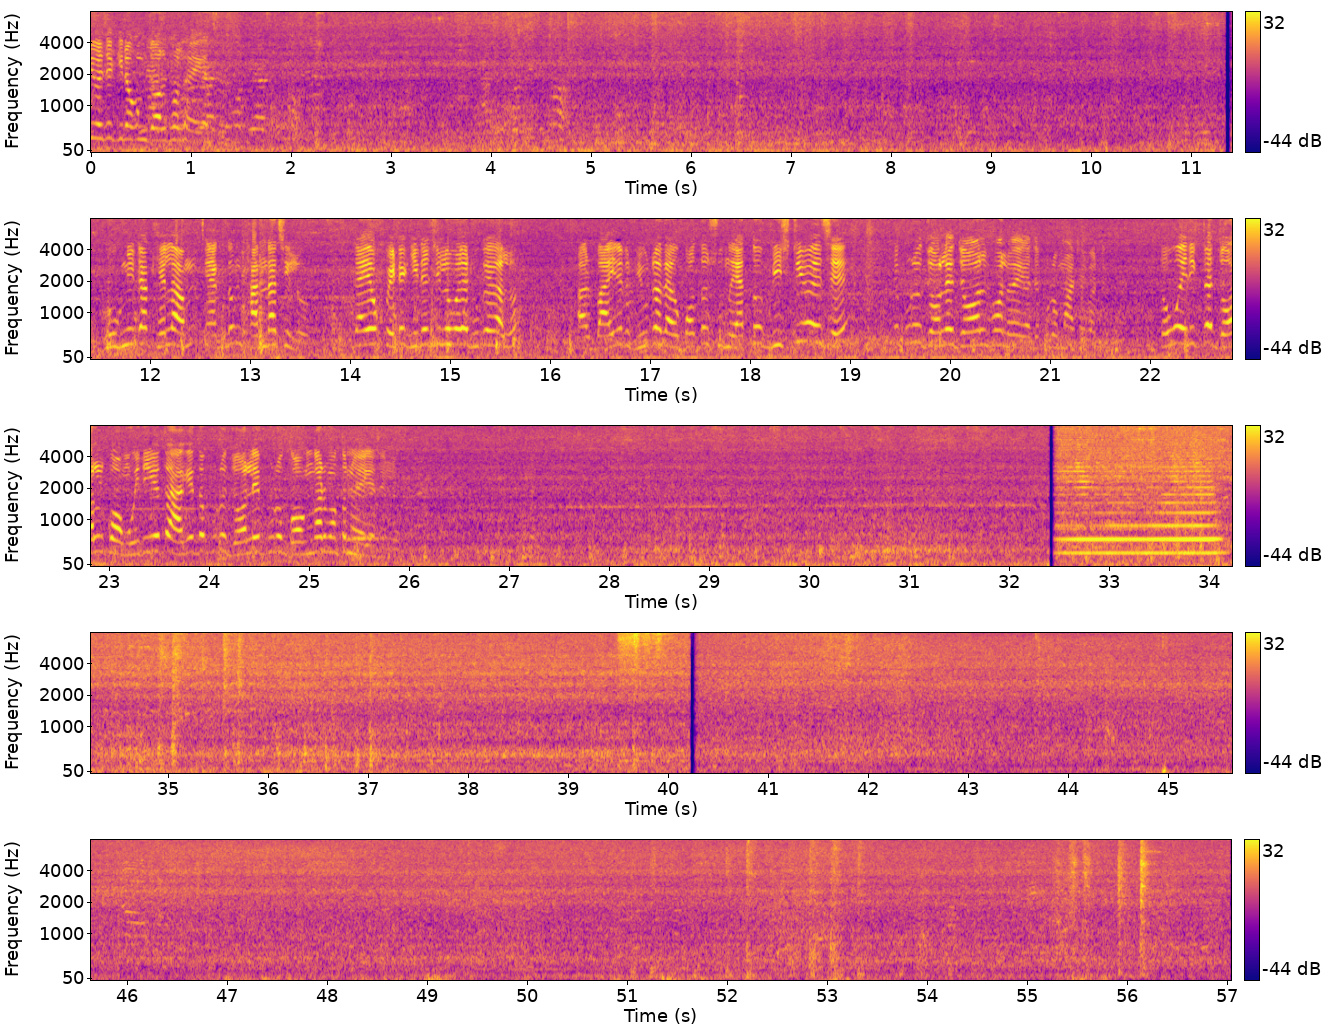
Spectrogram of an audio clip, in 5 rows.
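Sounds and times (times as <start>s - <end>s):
train running on rails: 0.0s - 57.0s
train horn blast: 32.5s - 34.3s.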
